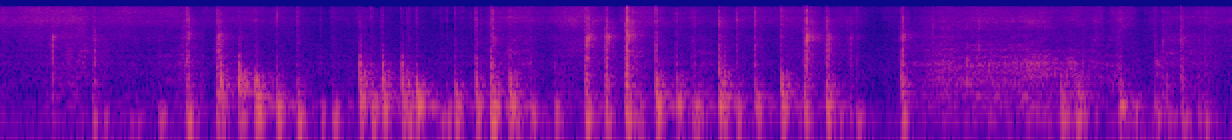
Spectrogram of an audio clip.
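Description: Long painted nails and fingertips tap rapidly, like typing, on a large, solid, closed hardcover book with a glossy printed cover lying flat on a table. A quick run of short, dull, low-heavy taps clicks and knocks with little ring, easing briefly into a soft hiss before the tapping resumes.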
